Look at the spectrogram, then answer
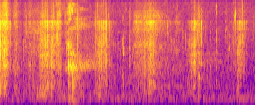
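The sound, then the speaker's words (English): Crunching into crispy fried chicken: a loud crackly bite followed by several shorter crunchy chews in an uneven rhythm, with no talking. “Got a really crispy bit here. Yeah, crunchy, a little bit spicy, but not overpowering, to be honest.”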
